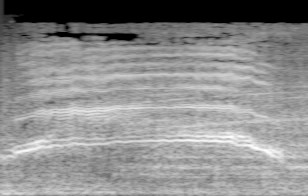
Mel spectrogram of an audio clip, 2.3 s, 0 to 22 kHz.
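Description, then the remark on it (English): A loud, sustained electronic scream from the droid R2-D2, a single high-pitched wail that holds steady for about two seconds, then bends downward and cuts off. No voices accompany it. “God, my soundboard every time I join a Discord is the R2-D2 scream.”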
